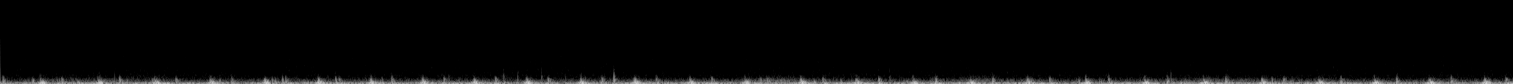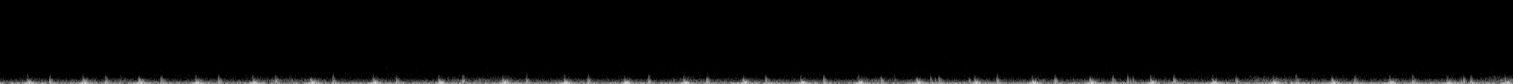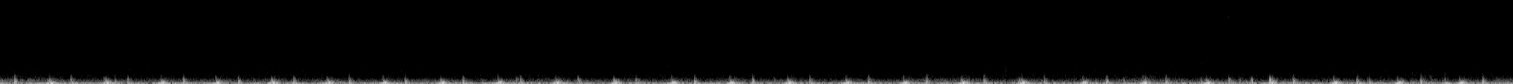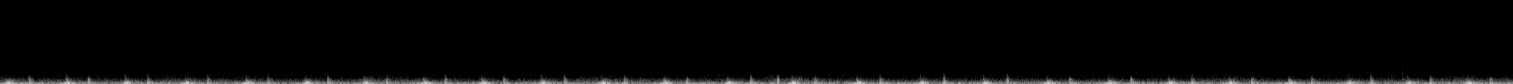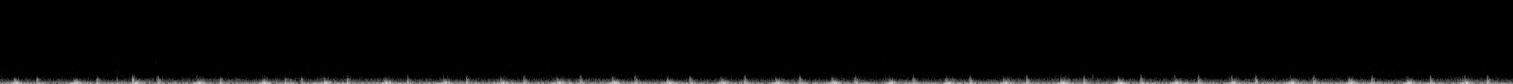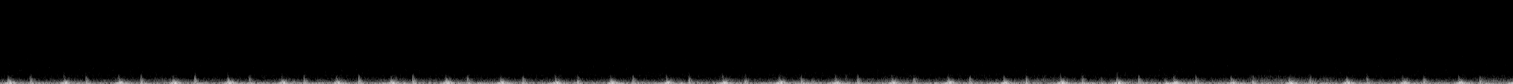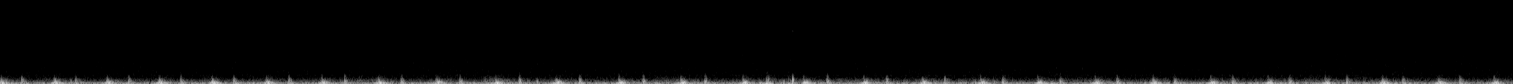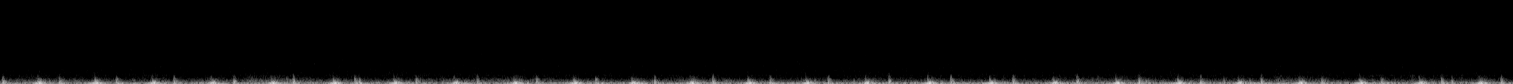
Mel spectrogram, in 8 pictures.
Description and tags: Real heartbeat sound faster
Audio recording of the heart of a 31 year old male, pumping at an elevated rate while standing. About 100 beats per minute.
Recorded with a GigaWare lapel mic and a small ceramic bowl. Recorded on November 24, 2018.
